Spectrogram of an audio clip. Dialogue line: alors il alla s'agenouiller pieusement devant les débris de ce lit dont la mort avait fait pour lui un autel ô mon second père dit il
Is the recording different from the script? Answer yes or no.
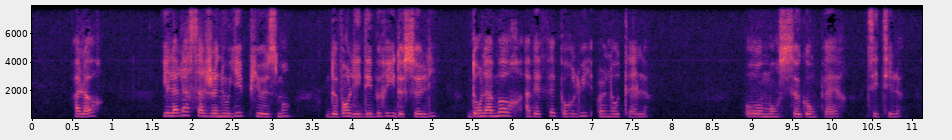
no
